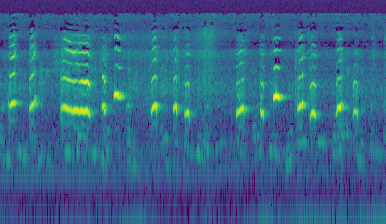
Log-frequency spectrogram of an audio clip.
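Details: Cockatiel whistling a song for a companion cockatiel, a lively string of short, clear, slurred whistles and a longer held note, repeated in quick bursts with brief pauses.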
